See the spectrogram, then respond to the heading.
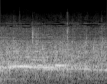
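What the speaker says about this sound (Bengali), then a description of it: "এই জন্য সবার পক্ষ থেকে একটা হাততালি হবে।" Audience at an award ceremony applauding, a dense, loud burst of steady clapping from many people that fills the moment without a break.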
